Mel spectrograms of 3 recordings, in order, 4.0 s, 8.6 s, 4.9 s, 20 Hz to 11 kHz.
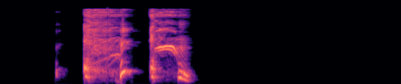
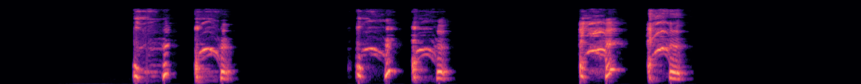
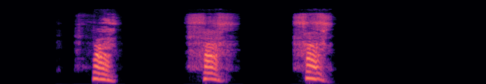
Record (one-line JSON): {"cough_length": "4.0 s", "cough_amplitude": 24613, "cough_signal_mean_std_ratio": 0.35, "three_cough_length": "8.6 s", "three_cough_amplitude": 25162, "three_cough_signal_mean_std_ratio": 0.36, "exhalation_length": "4.9 s", "exhalation_amplitude": 24293, "exhalation_signal_mean_std_ratio": 0.3, "survey_phase": "alpha (2021-03-01 to 2021-08-12)", "age": "45-64", "gender": "Female", "wearing_mask": "No", "symptom_diarrhoea": true, "symptom_fatigue": true, "symptom_headache": true, "smoker_status": "Never smoked", "respiratory_condition_asthma": false, "respiratory_condition_other": false, "recruitment_source": "Test and Trace", "submission_delay": "2 days", "covid_test_result": "Positive", "covid_test_method": "RT-qPCR", "covid_ct_value": 22.5, "covid_ct_gene": "ORF1ab gene"}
